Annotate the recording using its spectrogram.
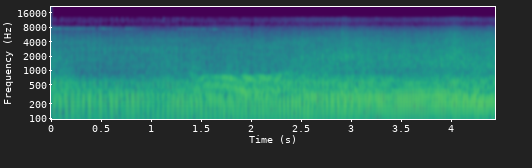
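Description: Yamaha Tracer 7's parallel-twin engine under acceleration, its note rising steadily in pitch as the bike gathers speed, with wind rush over the helmet microphone.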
